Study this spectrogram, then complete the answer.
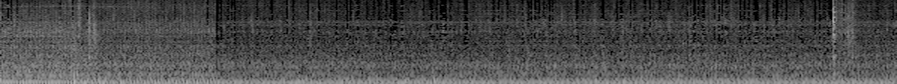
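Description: A machine engine hums steadily.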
